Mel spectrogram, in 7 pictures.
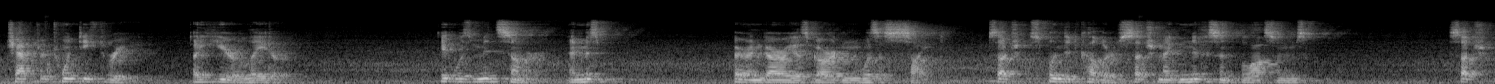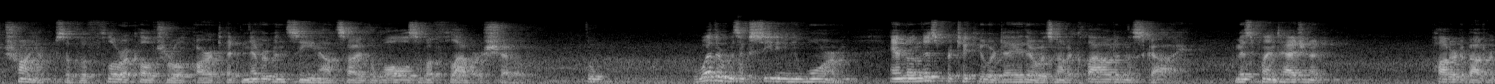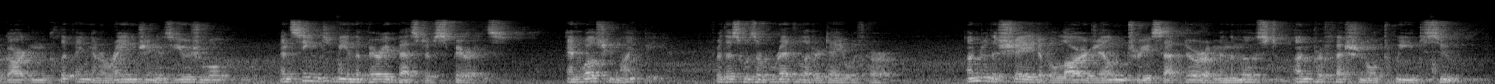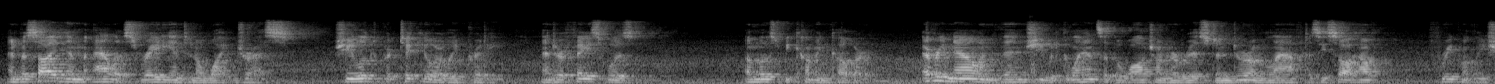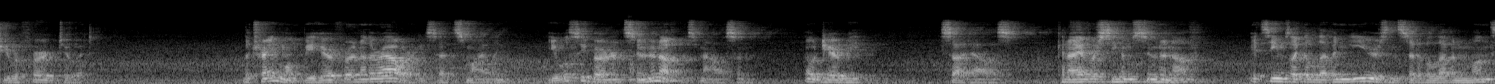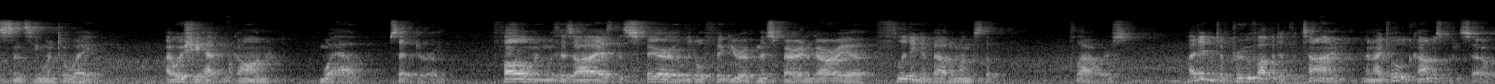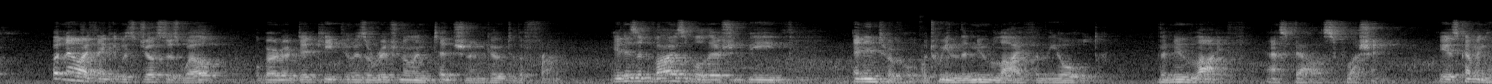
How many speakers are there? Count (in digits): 1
